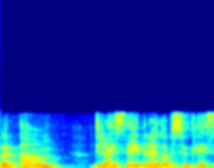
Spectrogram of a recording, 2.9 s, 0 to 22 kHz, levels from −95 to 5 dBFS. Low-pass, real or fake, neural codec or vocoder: 7.2 kHz; real; none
